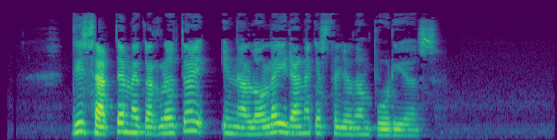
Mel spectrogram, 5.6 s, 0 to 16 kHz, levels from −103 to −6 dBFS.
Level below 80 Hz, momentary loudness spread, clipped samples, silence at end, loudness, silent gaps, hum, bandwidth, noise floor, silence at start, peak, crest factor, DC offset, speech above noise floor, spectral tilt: -80 dBFS; 13 LU; under 0.1%; 1.25 s; -25 LUFS; none; none; 11.5 kHz; -72 dBFS; 0.75 s; -4 dBFS; 24 dB; under 0.1%; 47 dB; -4.5 dB/octave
